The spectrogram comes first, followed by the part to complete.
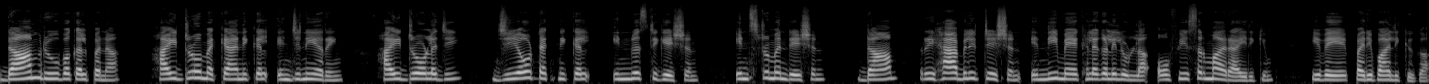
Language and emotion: Malayalam, neutral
